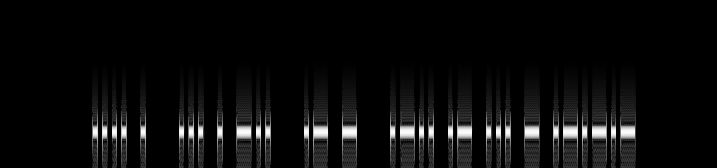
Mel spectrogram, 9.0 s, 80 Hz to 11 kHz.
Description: Morse code, heard as a keyed tone, about 20 wpm, 700 Hz. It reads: HE SED AT LAST.
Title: Sentences from Top 300 Words and Abbreviations 20wpm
